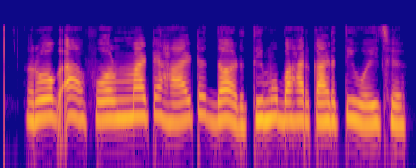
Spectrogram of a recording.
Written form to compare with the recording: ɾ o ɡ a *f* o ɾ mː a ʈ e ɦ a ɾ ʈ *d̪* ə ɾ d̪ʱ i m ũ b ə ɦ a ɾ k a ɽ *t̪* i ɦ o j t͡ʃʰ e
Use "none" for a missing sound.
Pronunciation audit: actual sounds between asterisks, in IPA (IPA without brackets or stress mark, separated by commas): f, d̪, t̪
